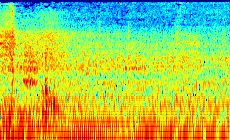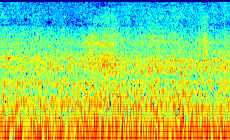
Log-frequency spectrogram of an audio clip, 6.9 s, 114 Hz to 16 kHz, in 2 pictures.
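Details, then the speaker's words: GM 3.1/3.4 V6 at idle, weeks after head gasket job, flashing check engine light: uneven lumpy beat with regular stumbles; codes P0306 cylinder 6 misfire and cylinder 6 injector circuit open, running rough. "So, as I check the codes right now, we got a cylinder 6 injector circuit open and a cylinder 6 misfire detected."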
